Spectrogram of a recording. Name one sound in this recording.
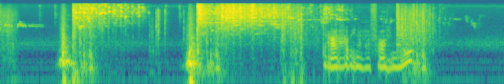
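A wooden club smashes against wood with heavy thuds and cracks.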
